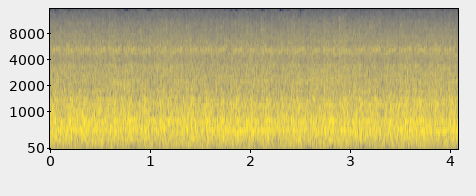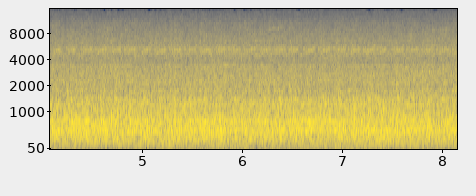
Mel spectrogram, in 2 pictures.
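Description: International D1310 truck's engine idling steadily on its own, its idle evened out after the mixtures were retuned, while it is still warming up from a dead cold start.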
